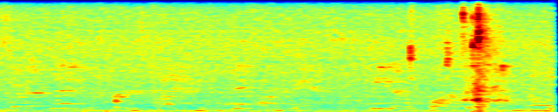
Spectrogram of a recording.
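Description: Near silence: room tone with a faint steady hum and one faint click about three and a half seconds in.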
